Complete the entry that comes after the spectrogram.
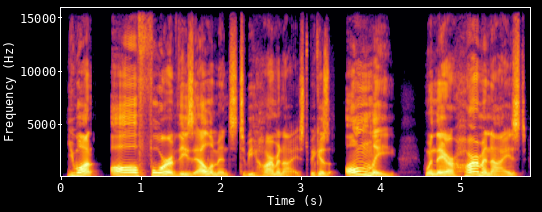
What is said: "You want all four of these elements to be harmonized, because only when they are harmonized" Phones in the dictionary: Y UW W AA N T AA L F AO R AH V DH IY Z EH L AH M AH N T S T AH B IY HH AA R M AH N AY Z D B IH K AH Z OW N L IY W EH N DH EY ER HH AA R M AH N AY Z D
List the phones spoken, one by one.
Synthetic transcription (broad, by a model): Y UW W AA N T AA L F AO R AH V DH IY Z EH L AH M AH N T S T AH B IY HH AA R M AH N AY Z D B IH K AH Z OW N L IY W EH N DH EY ER HH AA R M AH N AY Z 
